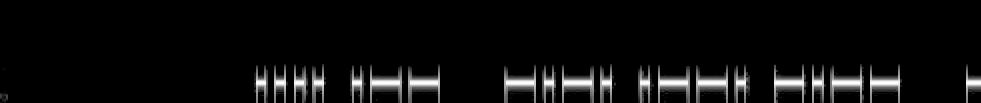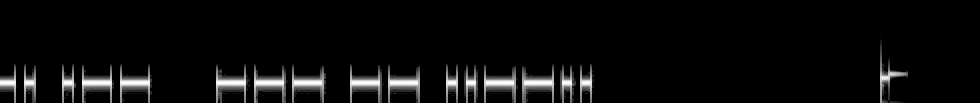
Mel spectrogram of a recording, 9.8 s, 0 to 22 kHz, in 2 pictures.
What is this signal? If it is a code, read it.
Morse code, heard as a keyed tone, about 25 wpm, 700 Hz. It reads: HW CPY NW OM?
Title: Common QSO Phrases 25wpm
